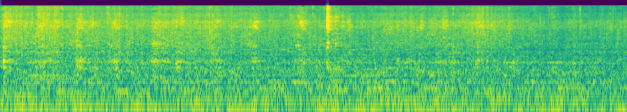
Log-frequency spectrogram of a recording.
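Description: Ginger paste and whole spices sizzling in hot ghee in a metal kadai, stirred with a metal spatula that scrapes and taps the pan, with one sharp tap about three seconds in. The ginger is being sautéed in the ghee.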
